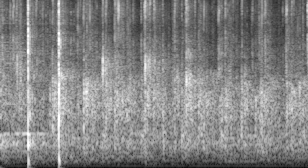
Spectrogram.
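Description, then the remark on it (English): An audience claps their hands together in praise to God in a steady, dense wash of applause, with a couple of sharp, louder claps standing out at the start before the clapping settles into an even patter. “Would you clap your hands and give God just a great big praise?”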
